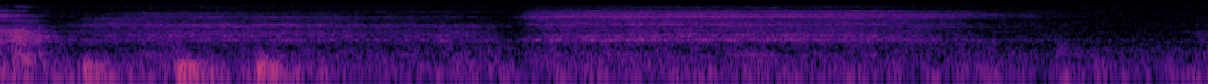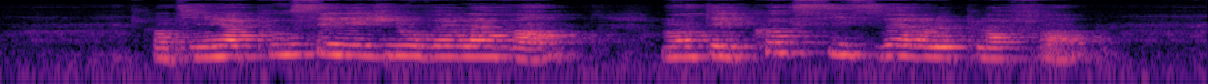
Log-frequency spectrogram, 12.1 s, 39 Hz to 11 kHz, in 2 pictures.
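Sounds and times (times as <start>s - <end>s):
faint low bumps: 0.0s - 2.4s
woman breathing: 0.0s - 6.8s, 9.0s - 9.4s, 11.5s - 12.0s.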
